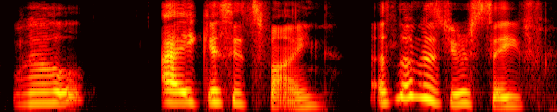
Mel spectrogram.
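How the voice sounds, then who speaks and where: Girl doing a nervous sweet anime boy, high bright voice, stammers, gets flustered. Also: very animated, normal speed, dry recording, heavily acted. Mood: exasperated, relieved. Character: shy, anxious, caring teenage boy hero fan.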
